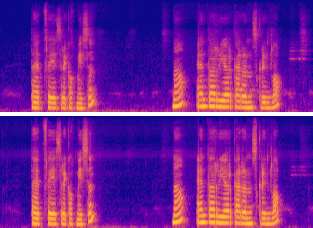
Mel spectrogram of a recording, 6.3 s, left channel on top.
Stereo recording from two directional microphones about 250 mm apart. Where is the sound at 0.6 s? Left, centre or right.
Right.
